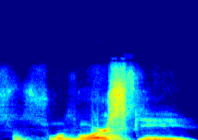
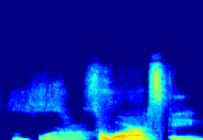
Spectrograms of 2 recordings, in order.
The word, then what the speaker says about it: Swarovski: for this holiday season this is the crystal swaborsky crystals i don't think they say it right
